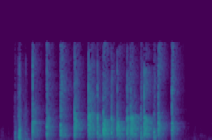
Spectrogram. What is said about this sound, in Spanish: Bueno, y terminamos la mañana. ¡Un aplauso!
